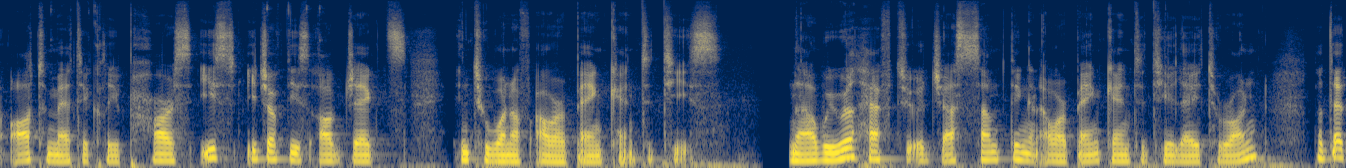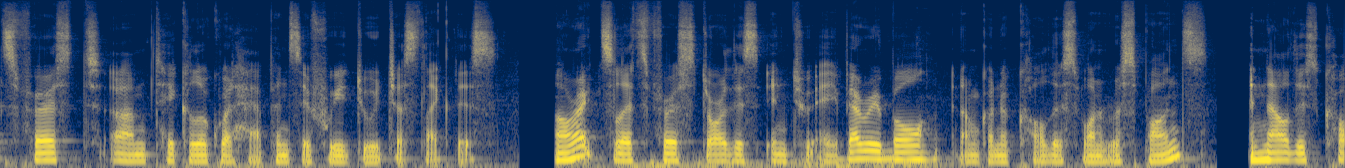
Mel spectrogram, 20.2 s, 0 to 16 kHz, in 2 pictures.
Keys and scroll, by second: 9.4 ctrl+e, 11.7 ctrl+e, 11.8 alt+Return.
